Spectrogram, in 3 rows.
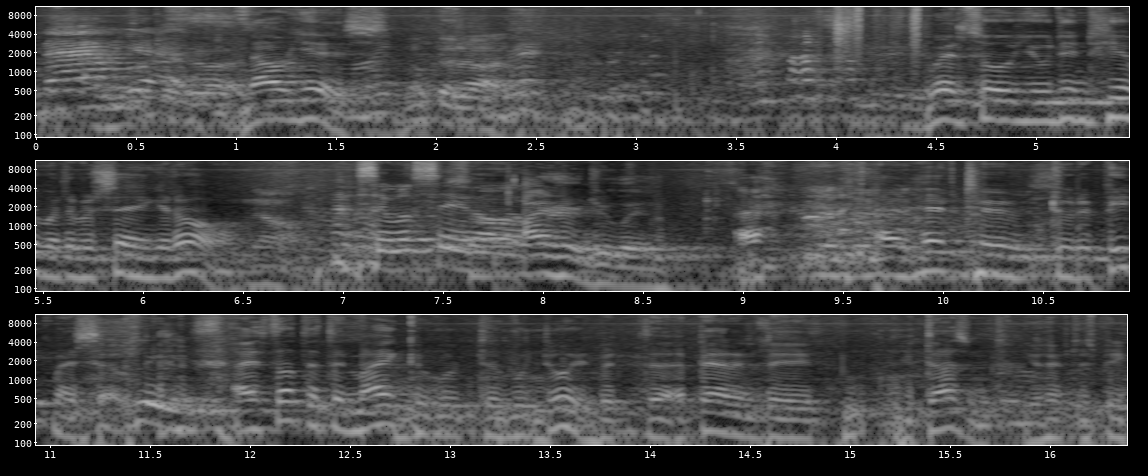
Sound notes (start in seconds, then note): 8.9 laughing; 8.9 murmuring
